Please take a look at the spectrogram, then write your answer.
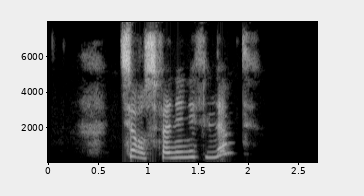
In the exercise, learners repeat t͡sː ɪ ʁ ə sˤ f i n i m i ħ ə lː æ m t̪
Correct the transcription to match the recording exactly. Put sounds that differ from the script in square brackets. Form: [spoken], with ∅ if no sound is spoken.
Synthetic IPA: t͡sː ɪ ʁ ə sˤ f [æ] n i [n] i [θ] ə lː æ m t̪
